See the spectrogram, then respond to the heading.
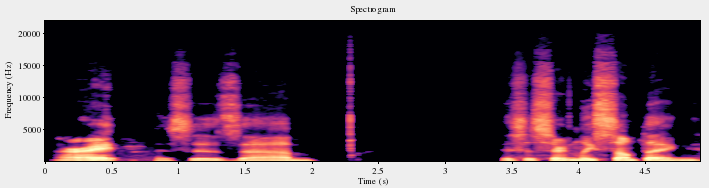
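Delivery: normal talking voice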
